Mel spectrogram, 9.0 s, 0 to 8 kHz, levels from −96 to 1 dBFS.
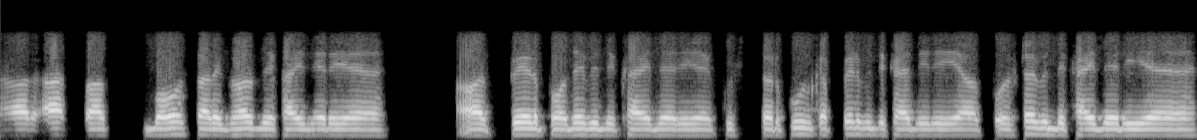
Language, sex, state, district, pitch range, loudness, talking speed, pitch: Hindi, male, Bihar, Gopalganj, 120-125 Hz, -18 LUFS, 215 wpm, 120 Hz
